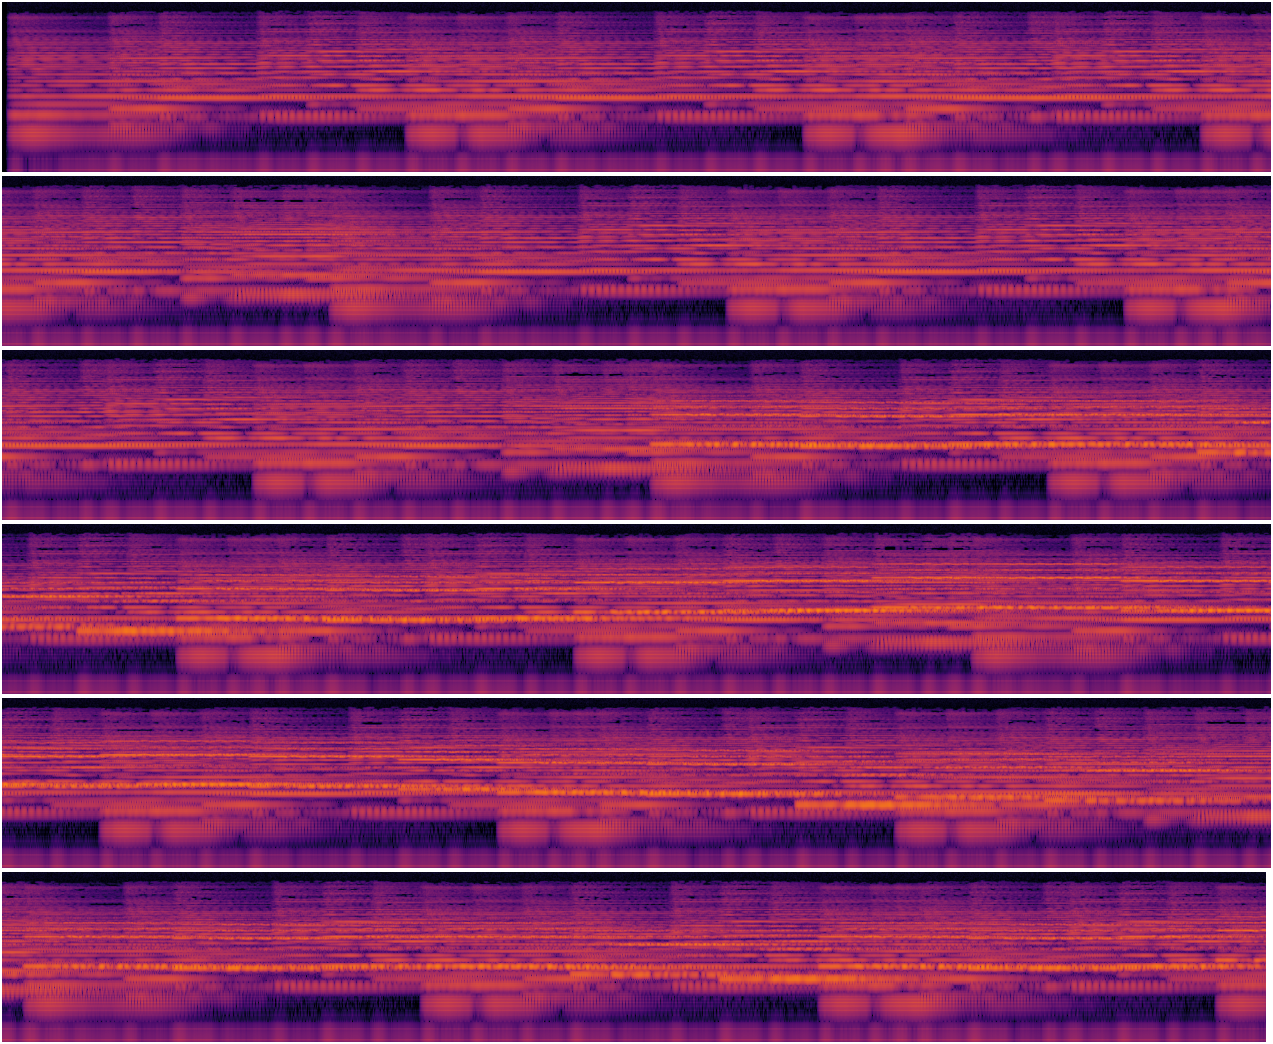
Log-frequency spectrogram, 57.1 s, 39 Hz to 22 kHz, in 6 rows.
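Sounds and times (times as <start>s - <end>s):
slow instrumental music: 0.0s - 57.0s
wavering lead melody: 0.2s - 57.0s.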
